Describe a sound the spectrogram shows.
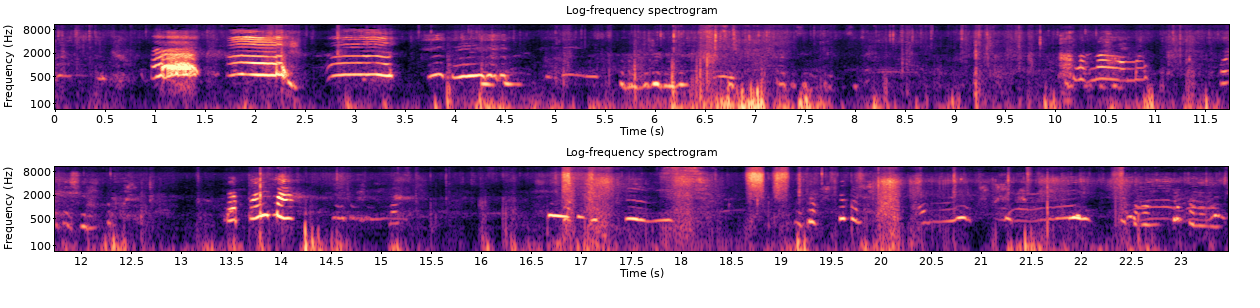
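A young girl speaks and calls out nearby.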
